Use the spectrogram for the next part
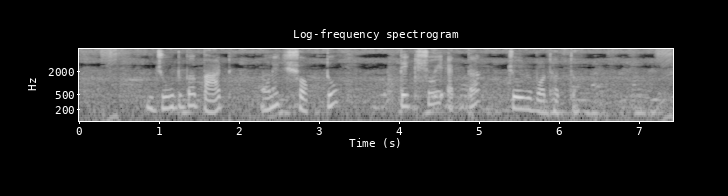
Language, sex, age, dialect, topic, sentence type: Bengali, female, 18-24, Standard Colloquial, agriculture, statement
